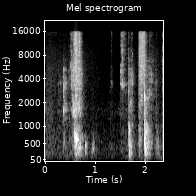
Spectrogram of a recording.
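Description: Paper handling: rustling and sliding of sheets on a cutting mat, with a short quiet gap and then a sharp click near the end.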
